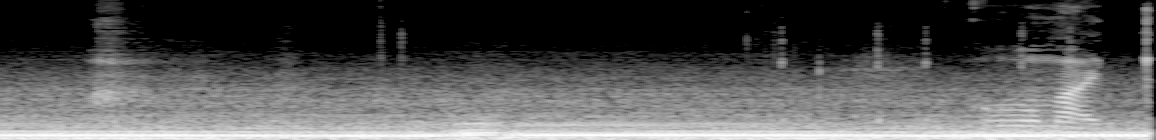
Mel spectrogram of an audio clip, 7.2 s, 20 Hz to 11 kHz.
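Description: Ford Mustang GT V8 idling through an H-pipe exhaust, a steady loud low rumble that holds throughout with a brief dip midway and a rise near the end, while a person talks over it.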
